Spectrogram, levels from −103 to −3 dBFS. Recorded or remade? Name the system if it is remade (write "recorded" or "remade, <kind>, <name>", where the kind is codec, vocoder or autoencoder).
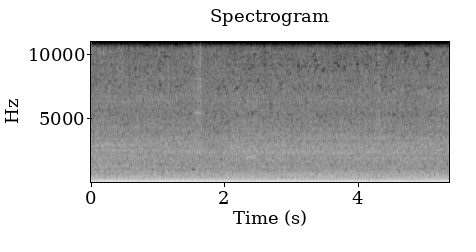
recorded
